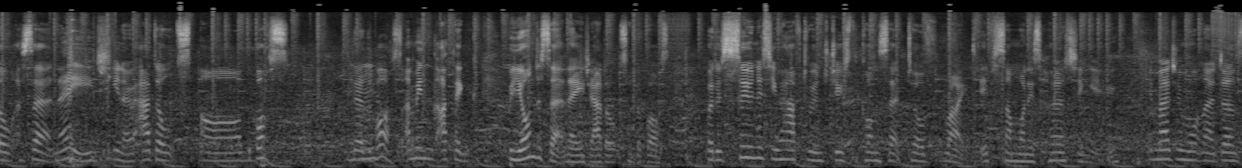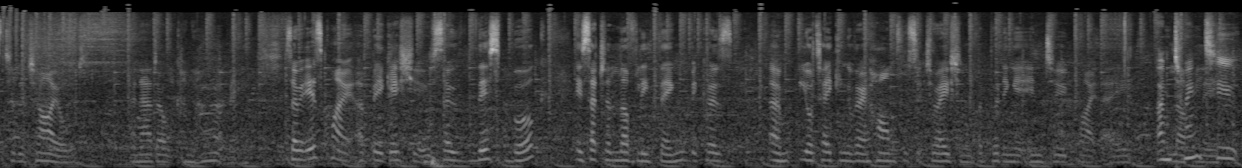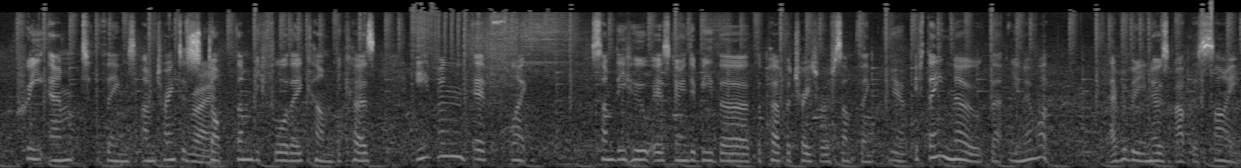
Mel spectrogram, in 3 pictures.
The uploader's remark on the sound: Live from SIBF 2023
